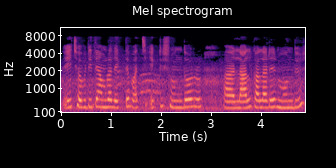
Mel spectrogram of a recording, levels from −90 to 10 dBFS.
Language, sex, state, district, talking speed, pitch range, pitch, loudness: Bengali, female, West Bengal, Kolkata, 120 wpm, 260-290 Hz, 275 Hz, -16 LUFS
